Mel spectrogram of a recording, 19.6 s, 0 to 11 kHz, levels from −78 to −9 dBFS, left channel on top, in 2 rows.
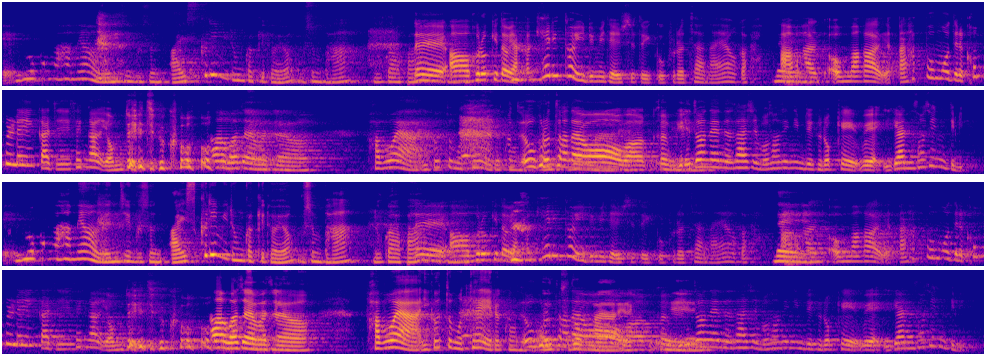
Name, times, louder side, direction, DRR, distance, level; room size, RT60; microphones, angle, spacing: voice 1, 0.1-4.7 5.1-5.2 7.7-8.2 11.9-16.9, right 6 dB, 80° right, 14 dB, 0.5 m, -28 dB
voice 2, 3.7-11.9 14.4-19.4, left 4 dB, 35° left, 13 dB, 0.3 m, -29 dB
9.8 x 6.0 x 5.6 m, 1.2 s
head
